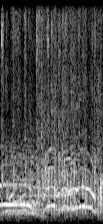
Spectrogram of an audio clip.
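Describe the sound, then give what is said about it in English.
High school students cheer as a sustained crowd, with drawn-out high whoops and shouts carrying over the dense noise. “We want to thank the students and the teachers from John Jay High School. Cheer if you want.”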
